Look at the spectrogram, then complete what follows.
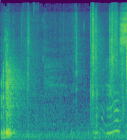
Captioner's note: shuffling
